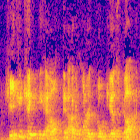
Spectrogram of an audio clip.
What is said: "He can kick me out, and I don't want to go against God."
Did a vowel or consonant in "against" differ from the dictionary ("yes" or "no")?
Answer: yes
